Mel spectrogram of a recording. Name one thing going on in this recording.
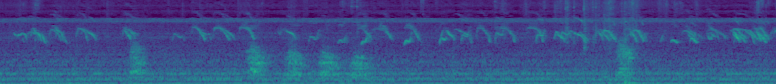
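A hen clucks softly now and then.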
